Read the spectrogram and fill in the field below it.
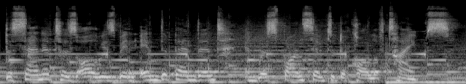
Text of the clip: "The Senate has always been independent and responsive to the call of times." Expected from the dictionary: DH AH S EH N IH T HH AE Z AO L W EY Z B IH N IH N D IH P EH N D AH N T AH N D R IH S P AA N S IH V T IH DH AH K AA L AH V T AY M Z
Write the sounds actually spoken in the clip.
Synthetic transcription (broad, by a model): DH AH S EH N IH T HH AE Z AO L W EY Z B IH N IH N D IH P EH N D AH N T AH N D R IH S P AA N S IH V T IH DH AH K AA L AH V T AY M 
